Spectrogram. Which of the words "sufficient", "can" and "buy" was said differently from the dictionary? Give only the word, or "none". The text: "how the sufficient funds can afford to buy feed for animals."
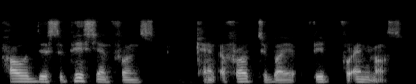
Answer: sufficient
